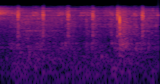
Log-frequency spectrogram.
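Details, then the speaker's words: Small coaxial hot air engine, displacer rod through the piston; light even ticking about four times a second, slight squeak from glass tubes touching, no stumble: normal running. "but actually it's quite nice to hear it run to see a run slowly you can appreciate more of the mechanism it runs quite quickly"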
